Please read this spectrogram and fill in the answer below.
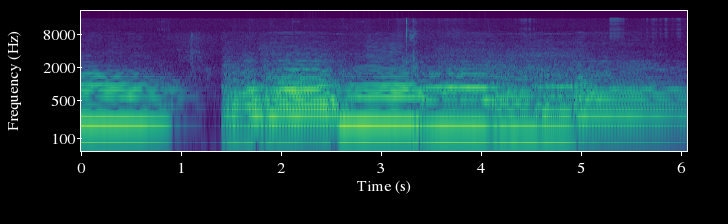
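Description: A serpent, the snake-shaped bass lip-blown horn, being played: a held low note that breaks off about a second in, then after a short pause a phrase of held low notes that rises once and then steps down.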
